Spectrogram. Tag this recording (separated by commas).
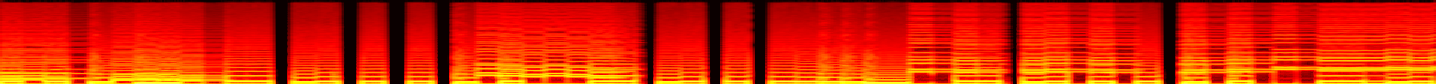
Blues, Rhythm and blues, Music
